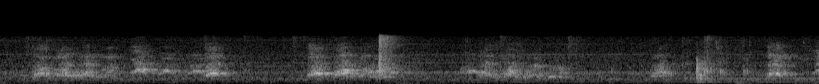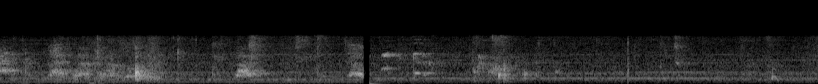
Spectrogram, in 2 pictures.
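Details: Six-week-old female English Springer Spaniel puppy named Leah, black, white and tan tricolour, recorded 5/11/09: short whining and yipping bursts repeated through the clip, fairly muffled, with a steady low hum underneath.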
